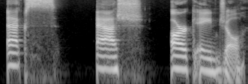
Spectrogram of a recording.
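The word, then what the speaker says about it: X Æ A-Xii: X Ash archangel is how it's pronounced.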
